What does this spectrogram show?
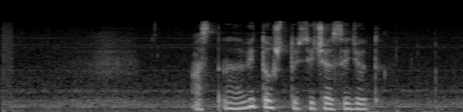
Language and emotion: Russian, neutral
